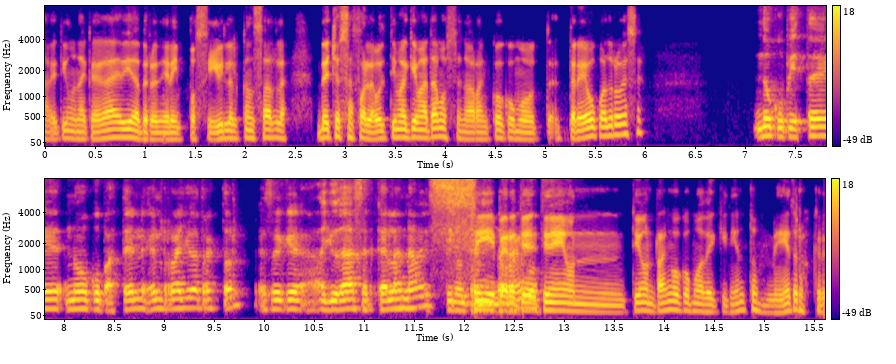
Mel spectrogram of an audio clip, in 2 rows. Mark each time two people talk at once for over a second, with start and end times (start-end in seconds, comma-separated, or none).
11.6-12.9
